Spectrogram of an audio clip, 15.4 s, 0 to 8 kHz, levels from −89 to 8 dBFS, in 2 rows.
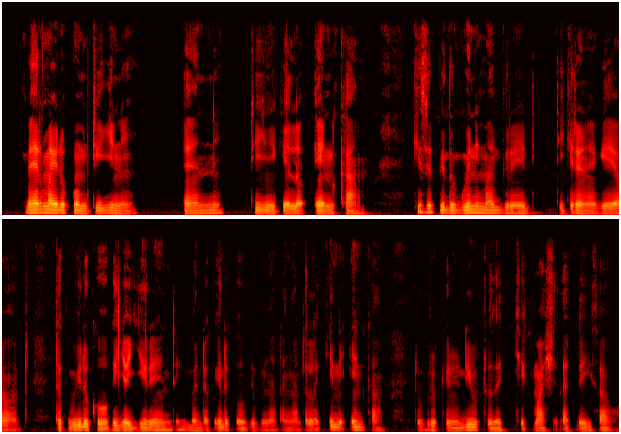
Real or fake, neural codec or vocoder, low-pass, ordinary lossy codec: real; none; 7.2 kHz; none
